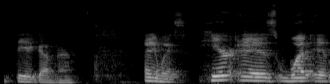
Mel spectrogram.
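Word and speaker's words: Thea Gouverneur: remember this is the thea governor or if you want to uh correct pronunciation i believe is taya gubner i'm english i say thea governor anyways here is what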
